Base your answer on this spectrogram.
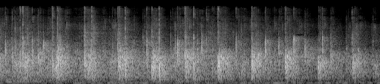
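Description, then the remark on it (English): Church audience applause for a woman who gave the message, many hands clapping steadily at moderate loudness with a soft, diffuse crowd texture, no speech over it. “Let's give her a hand clap for her.”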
